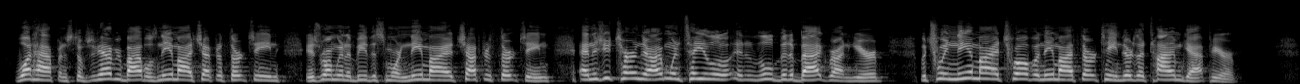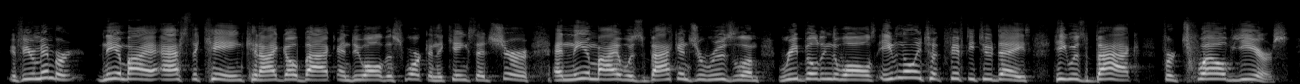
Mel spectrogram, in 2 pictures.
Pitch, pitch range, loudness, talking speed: 220 Hz, 200-245 Hz, -23 LUFS, 220 wpm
